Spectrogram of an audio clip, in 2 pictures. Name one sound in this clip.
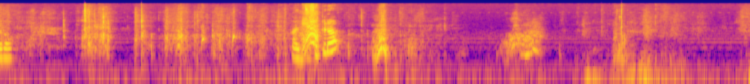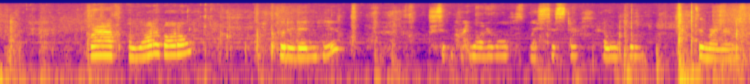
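A girl talks with animation close to a microphone.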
